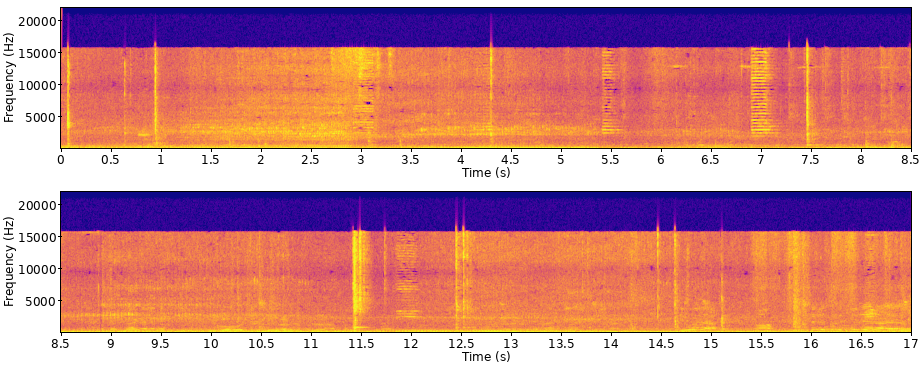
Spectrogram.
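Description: Roadside street noise: running vehicle engines and a low hubbub of voices, with a few short sharp clicks, such as a steel ladle knocking against a steel cooking pot.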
